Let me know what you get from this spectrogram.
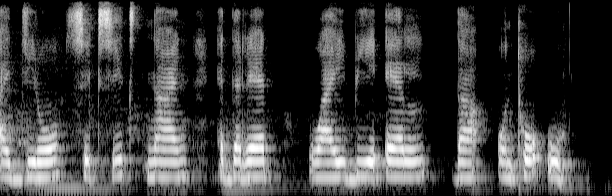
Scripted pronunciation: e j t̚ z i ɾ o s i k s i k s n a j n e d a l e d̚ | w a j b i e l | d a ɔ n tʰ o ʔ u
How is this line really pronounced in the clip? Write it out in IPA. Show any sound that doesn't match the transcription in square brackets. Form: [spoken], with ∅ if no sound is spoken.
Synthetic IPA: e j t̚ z i ɾ o s i k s i k s n a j n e d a [ɾ] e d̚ | w a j b i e l | d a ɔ n tʰ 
